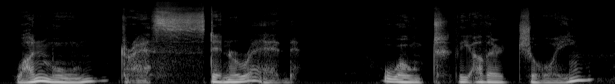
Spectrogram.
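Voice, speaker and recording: A man uses a put-on character voice, fairly low, soft-spoken and hissing. He talks at a very slow pace. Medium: read story. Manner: soft, seductive.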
